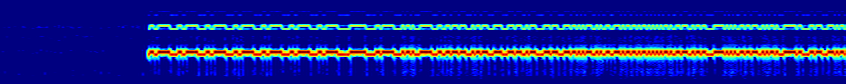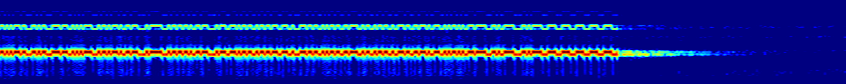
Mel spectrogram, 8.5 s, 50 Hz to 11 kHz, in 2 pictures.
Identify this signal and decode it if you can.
NAVTEX (SITOR-B), 100 baud, 170 Hz shift, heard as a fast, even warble, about 1360 Hz centre. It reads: ZCZC PL47 FORECAST: WIND SE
